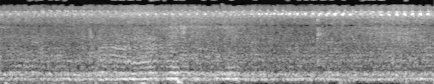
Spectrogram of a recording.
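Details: Buzzing honey bees from an Australian beekeeper's hive checked in autumn, a continuous droning hum with slight swells in loudness, no voices over it.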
